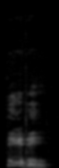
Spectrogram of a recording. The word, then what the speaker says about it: bauble: Bauble. This is what you have on your tree. And two syllables, stress on the first syllable.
